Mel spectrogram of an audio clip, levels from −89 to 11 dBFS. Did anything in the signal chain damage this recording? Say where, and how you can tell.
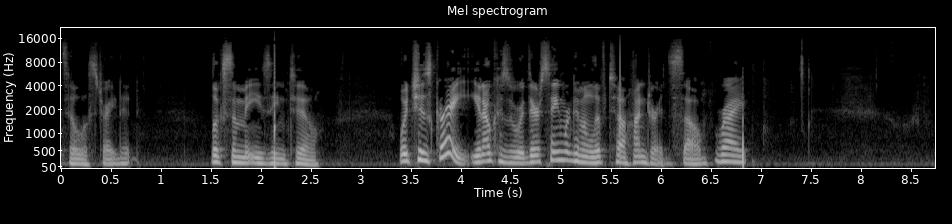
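Yes. Three loud pops break into the speech at 2.13–2.16 s, at 5.59–5.61 s just after "going to live to", and at 6.82–6.84 s. Each is a single sharp thump lasting about 20 ms, peaking roughly 20 dB above the speech, which carries on unbroken underneath. That points to a sudden voltage pulse added in the analogue wiring, likely from a loose plug, a switch or a static discharge, which the following circuits then shaped into a pop.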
